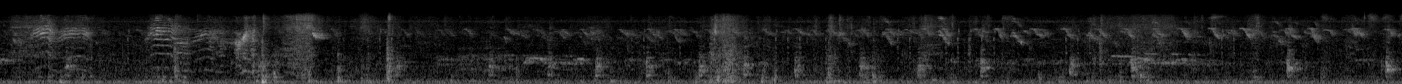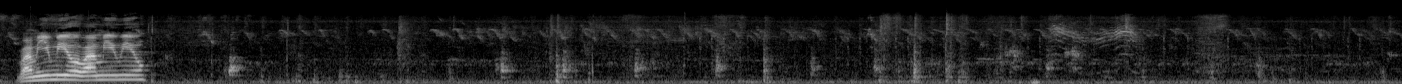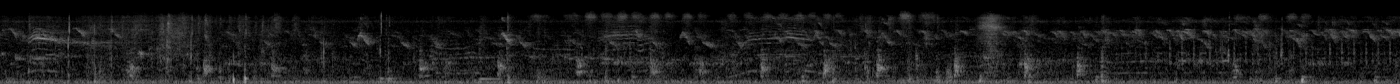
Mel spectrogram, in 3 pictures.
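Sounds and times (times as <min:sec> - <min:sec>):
rustles: 0:00.0 - 0:04.4, 0:06.7 - 0:14.2, 0:19.4 - 0:32.4
birds chirping: 0:00.0 - 0:42.0.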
